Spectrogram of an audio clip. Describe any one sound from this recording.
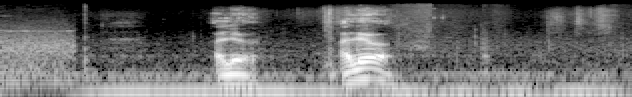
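A middle-aged man speaks briefly into a phone, close by.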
